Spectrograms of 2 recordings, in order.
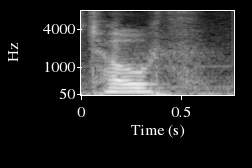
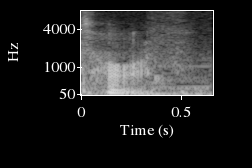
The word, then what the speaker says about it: Toth: Remember, people, that's Toth, not Toth. – T-O-T-H. – Not like the planet Hoth. – Okay. – So, let's go through a little bit of timeline of Mr. Toth.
